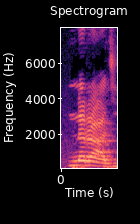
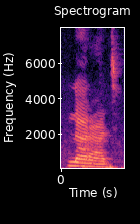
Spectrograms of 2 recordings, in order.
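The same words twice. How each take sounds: First: नाराज़ with a short first vowel, "na-RAAJ"; Punjabi-style mispronunciation. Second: नाराज़ with both vowels long, "naa-raaj"; correct pronunciation. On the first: Teacher imitating how Punjabi speakers say it, short-vowel mispronunciation of नाराज़. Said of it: "Punjabi लोग नाराज़ बोलने लगते हैं". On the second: Teacher giving the correct word, long-vowel pronunciation of नाराज़. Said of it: "जबकि शुद्ध शब्द क्या है". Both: Shown as a demonstration.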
